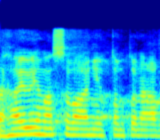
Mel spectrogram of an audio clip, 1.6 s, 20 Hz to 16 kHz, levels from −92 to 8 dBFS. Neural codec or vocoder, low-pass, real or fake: codec, 16 kHz, 4 kbps, FreqCodec, smaller model; 7.2 kHz; fake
